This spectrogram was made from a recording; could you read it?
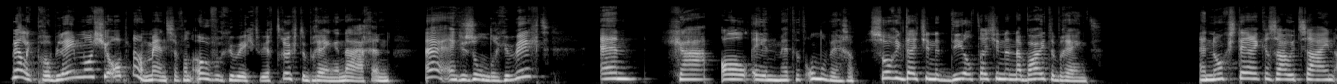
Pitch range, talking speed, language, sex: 180-225 Hz, 190 wpm, Dutch, female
